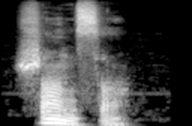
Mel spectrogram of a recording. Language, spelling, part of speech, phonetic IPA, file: Polish, szansa, noun, [ˈʃãw̃sa], Pl-szansa.ogg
